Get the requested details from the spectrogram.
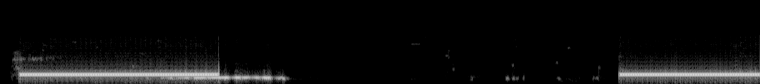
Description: Ringback tone (North America), 440 + 480 Hz.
